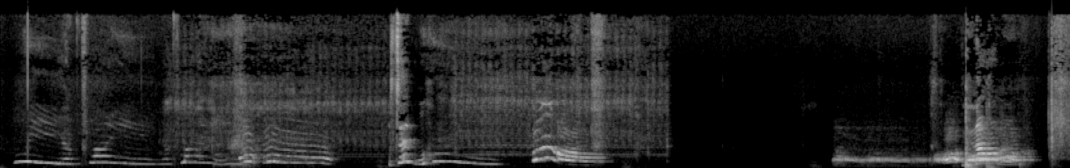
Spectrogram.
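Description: A toy chirps and babbles in a high electronic voice.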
